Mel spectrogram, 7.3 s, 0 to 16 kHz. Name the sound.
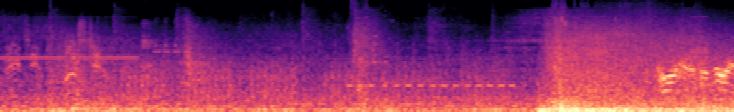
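oil tank explosion in the video game Ace Combat 7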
